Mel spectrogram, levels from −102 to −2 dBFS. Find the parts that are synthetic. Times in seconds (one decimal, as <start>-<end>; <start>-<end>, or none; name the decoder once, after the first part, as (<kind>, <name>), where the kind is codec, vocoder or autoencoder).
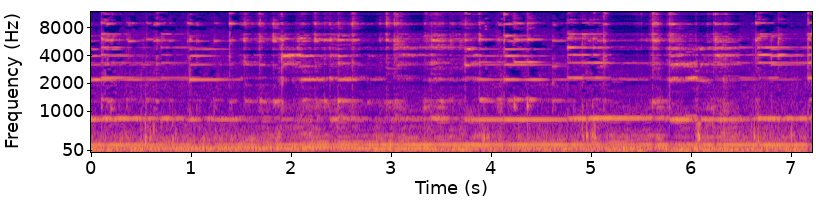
1.5-3.9 (codec, SNAC); 5.2-6.5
